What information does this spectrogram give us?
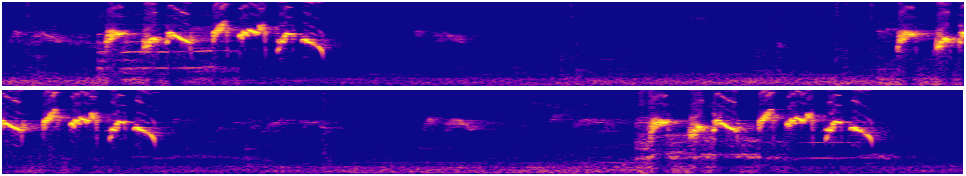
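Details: Red-whiskered bulbul performing doubled southern master-song, played so young birds can copy it. Three evenly spaced phrases, each a lively string of about seven looping whistles, with roughly three seconds between phrases and faint background hiss.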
